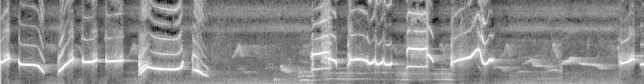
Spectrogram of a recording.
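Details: Fighting song from a White-rumped shama, intended to provoke other shamas: loud whistled phrases with long falling slurs, a short quieter stretch, then more quick ringing whistles and a final rising note.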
